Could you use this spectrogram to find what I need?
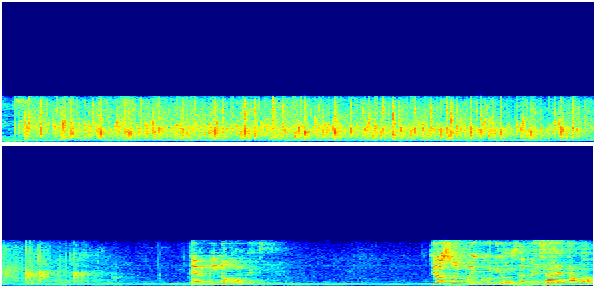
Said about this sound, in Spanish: Dale un aplauso.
